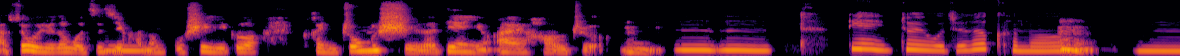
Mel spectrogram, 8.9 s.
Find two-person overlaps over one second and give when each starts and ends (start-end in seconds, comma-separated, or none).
none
